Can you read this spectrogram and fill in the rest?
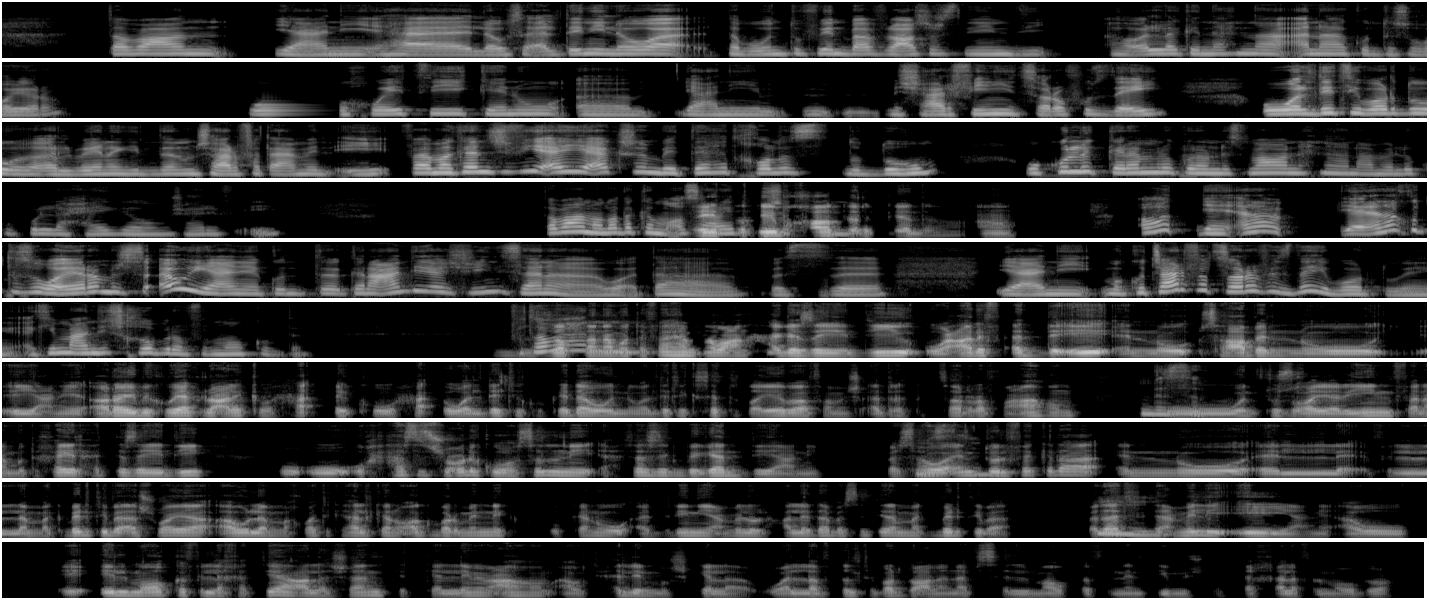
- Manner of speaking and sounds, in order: distorted speech; in English: "action"; other noise; unintelligible speech
- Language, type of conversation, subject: Arabic, advice, إزاي أتعامل مع الخلاف بيني وبين إخواتي على تقسيم الميراث أو أملاك العيلة؟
